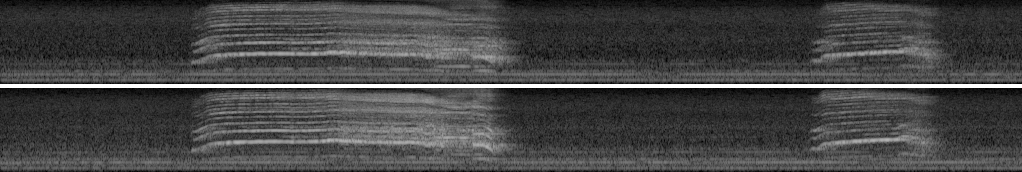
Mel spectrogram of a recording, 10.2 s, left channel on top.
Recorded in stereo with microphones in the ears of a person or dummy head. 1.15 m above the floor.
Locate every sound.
1.9 s a shout: 15° right (ahead or behind), 5 m; by 9.4 s 60° right (ahead or behind), 5.5 m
